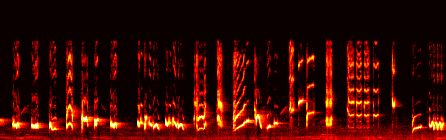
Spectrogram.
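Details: Chestnut-backed thrush in steady, rhythmic song: repeated short whistled notes rising and falling, about two per second, then bright high trills and chirps toward the end.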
